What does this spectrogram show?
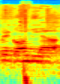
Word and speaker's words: Rigondeaux: He pronounces it Rigondeaux. I like to say Rigondeaux. Most people say Rigondeaux.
